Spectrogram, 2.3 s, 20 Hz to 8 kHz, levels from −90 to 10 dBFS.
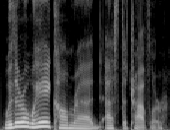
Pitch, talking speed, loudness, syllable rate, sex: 185 Hz, 160 wpm, -16 LUFS, 5.9 syllables/s, female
